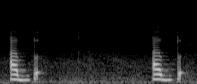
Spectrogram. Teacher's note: Kalau kita mensukunkan huruf yang kita tuju seperti huruf ba, ab. Nah, huruf ba sendiri di sini termasuk ke dalam makhraj asyafatain, yaitu dua bibir. Karena mengucapkan huruf ba itu kedua bibir kita harus, bahasanya harus mingkem ya.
